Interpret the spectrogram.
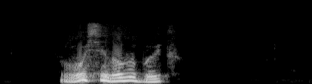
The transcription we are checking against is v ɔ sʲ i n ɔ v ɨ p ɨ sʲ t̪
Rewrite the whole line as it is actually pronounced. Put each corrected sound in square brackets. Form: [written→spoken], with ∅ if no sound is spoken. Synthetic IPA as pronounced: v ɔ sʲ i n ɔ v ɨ [p→b] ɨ [sʲ→∅] t̪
